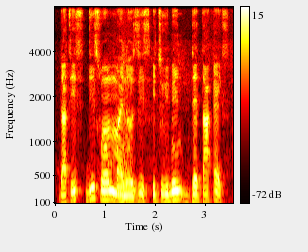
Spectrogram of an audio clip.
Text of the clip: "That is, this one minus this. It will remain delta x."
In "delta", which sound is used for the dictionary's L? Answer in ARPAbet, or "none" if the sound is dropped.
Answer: none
